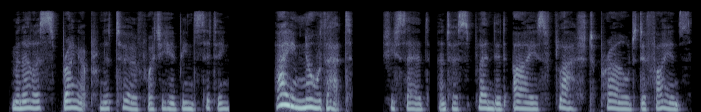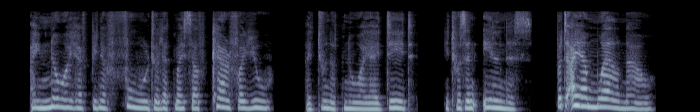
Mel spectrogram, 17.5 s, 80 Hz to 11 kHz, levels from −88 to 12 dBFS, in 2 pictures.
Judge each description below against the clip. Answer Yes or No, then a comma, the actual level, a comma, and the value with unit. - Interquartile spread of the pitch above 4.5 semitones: No, average, 2.8 semitones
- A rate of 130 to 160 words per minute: No, average, 180 wpm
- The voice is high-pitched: Yes, high, 195 Hz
